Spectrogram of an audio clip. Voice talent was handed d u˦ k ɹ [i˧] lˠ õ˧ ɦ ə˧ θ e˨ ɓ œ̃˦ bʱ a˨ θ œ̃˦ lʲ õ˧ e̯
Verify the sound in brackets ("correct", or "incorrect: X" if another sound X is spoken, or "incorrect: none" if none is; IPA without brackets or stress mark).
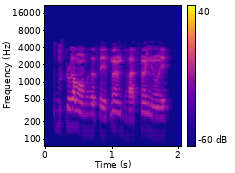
incorrect: i˦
